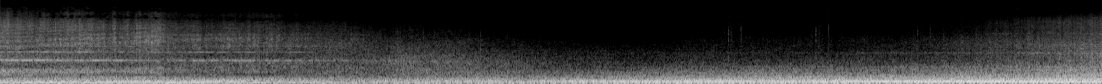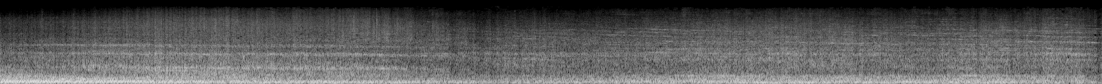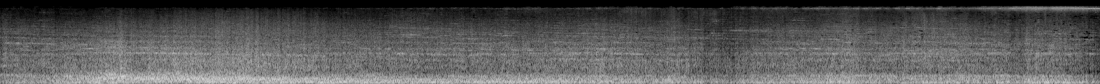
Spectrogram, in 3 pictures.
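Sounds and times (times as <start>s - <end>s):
diesel locomotive drone: 0.0s - 33.0s
train wheels clattering on rails: 10.3s - 33.0s
faint wheel squeal: 25.7s - 33.0s.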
